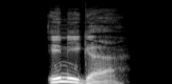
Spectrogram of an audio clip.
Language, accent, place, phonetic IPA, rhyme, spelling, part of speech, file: German, Germany, Berlin, [ˈɪnɪɡɐ], -ɪnɪɡɐ, inniger, adjective, De-inniger.ogg
- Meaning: 1. comparative degree of innig 2. inflection of innig: strong/mixed nominative masculine singular 3. inflection of innig: strong genitive/dative feminine singular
